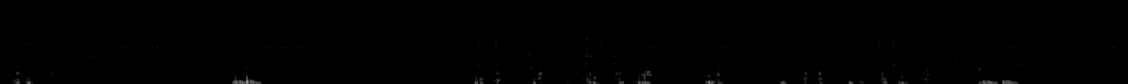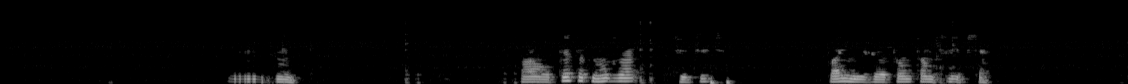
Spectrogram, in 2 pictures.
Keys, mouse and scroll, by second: 0.1 click, 4.7 click, 5.4 middle click, 6.0 scroll down 1, 7.1 shift+middle click, 8.1 shift+scroll up 1, 8.3 shift+middle click, 15.3 click, 16.3 click, 20.6 click, 22.5 scroll up 1.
